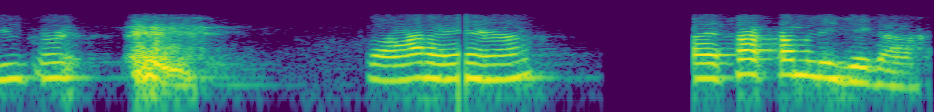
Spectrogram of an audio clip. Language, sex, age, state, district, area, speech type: Hindi, male, 60+, Uttar Pradesh, Chandauli, urban, conversation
